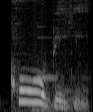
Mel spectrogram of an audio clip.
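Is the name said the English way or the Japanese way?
English. The name is said in an English way. This is how foreigners say the name. The speaker calls it wrong. "not Kobe"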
